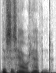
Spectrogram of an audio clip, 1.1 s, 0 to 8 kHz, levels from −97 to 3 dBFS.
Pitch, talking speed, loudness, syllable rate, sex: 90 Hz, 270 wpm, -16 LUFS, 6.9 syllables/s, male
